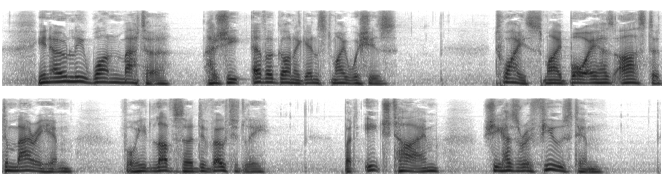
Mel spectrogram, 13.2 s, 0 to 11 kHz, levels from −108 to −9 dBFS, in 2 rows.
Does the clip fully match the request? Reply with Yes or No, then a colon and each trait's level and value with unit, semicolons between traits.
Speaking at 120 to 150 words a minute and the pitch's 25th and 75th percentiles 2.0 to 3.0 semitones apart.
No: average, 145 wpm; average, 4.3 semitones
